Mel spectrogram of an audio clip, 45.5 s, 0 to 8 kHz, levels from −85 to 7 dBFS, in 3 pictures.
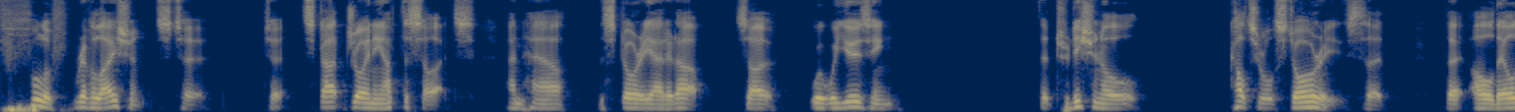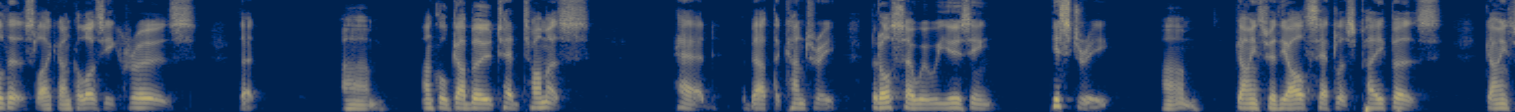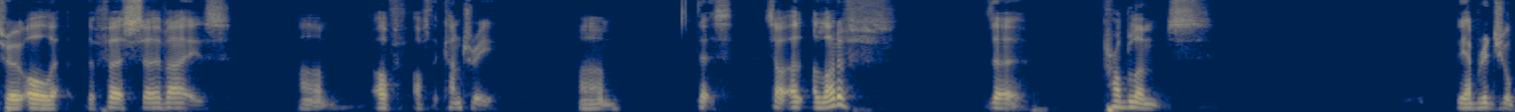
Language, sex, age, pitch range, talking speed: English, male, 50-69, 110-135 Hz, 100 wpm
